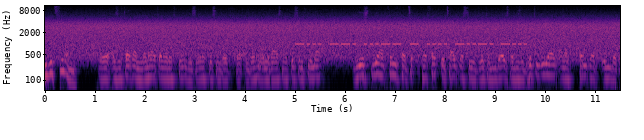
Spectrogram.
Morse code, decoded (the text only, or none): BG3TH/B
